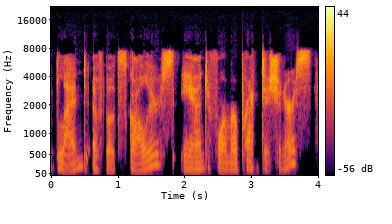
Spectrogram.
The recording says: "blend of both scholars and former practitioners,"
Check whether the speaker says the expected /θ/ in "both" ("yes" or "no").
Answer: yes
